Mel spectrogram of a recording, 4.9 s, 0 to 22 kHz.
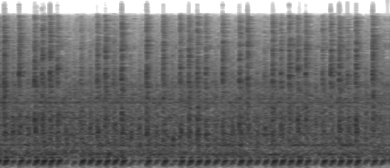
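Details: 1972 Gravely 430 single-cylinder engine running after fuel system repair (small drip at fuel pump inlet, earlier stuck valve, presumed exhaust): even, quick thumping, steady beat, no knocking or grinding; high-low axle works, drives forward and backward; normal running.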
